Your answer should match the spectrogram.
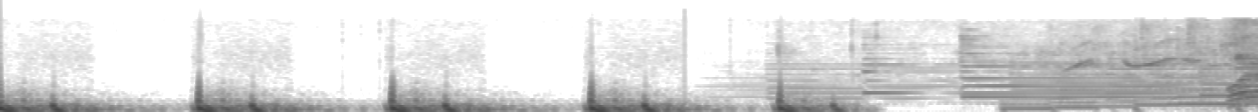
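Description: Heartbeat sound effect in a TV show's intro jingle: five double thumps (lub-dub) about a second apart. After about four and a half seconds it gives way to sustained synthesizer chords with a rising sweep as the music starts.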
